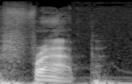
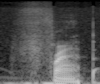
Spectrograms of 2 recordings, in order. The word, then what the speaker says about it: frappe: Janelle says the frap as in trap. Mhm. A. It's frapp.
